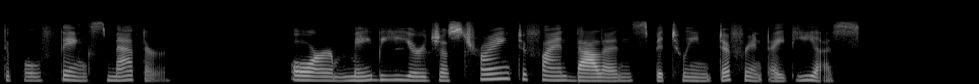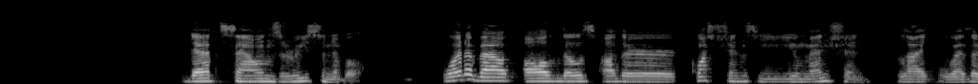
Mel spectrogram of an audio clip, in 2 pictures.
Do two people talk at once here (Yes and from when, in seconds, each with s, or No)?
No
